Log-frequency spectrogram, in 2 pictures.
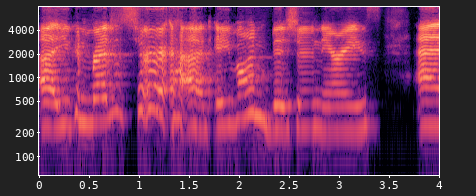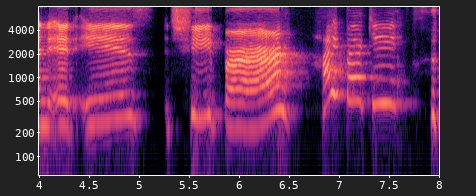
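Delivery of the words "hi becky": odd, high-pitched little put-on voice. Greeting Becky in the middle of an announcement, in a high-pitched voice. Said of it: "High-pitched voice".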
